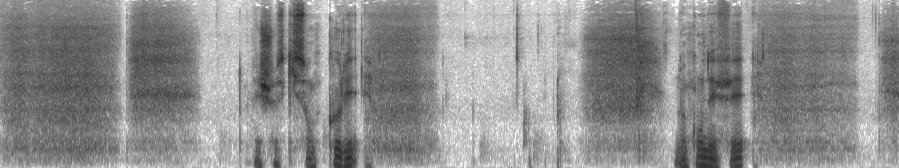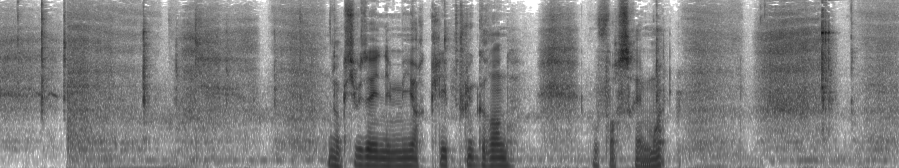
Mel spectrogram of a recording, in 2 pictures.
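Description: Hard plastic parts click and knock as they are handled.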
